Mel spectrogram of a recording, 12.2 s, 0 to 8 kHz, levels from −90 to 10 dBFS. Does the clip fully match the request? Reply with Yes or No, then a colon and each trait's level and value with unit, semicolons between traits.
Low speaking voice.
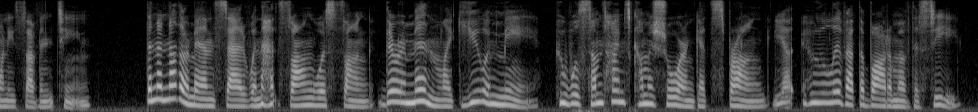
No: high, 190 Hz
